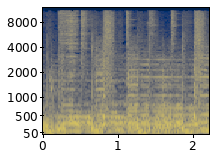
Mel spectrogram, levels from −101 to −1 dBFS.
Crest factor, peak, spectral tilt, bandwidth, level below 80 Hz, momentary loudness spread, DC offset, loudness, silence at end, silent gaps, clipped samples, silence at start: 12 dB; -8 dBFS; -5 dB/octave; 11.5 kHz; -32 dBFS; 1 LU; under 0.1%; -20 LUFS; 0 s; none; under 0.1%; 0 s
